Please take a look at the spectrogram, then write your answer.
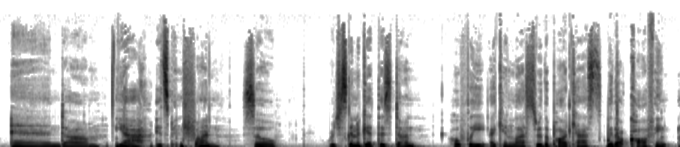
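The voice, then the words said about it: Deep, hoarse voice from a cold. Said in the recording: “you can tell from my voice, I sound a little bit deep toned today. And that's because I've been struggling with a cold and a cough”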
